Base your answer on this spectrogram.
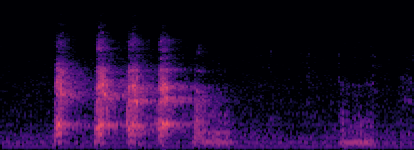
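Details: Scottish terrier Gordon, frightened by a pool toy, lets out a quick run of four or five gruff barks in rapid succession, then falls quiet apart from one faint low sound.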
